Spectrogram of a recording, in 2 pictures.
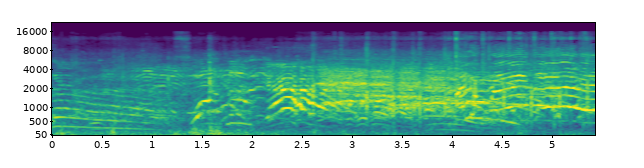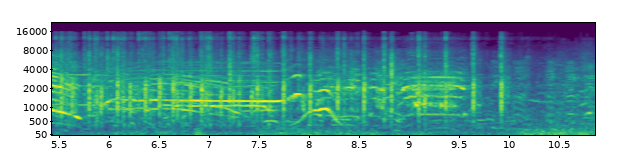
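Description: Young women shout and cheer excitedly nearby.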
